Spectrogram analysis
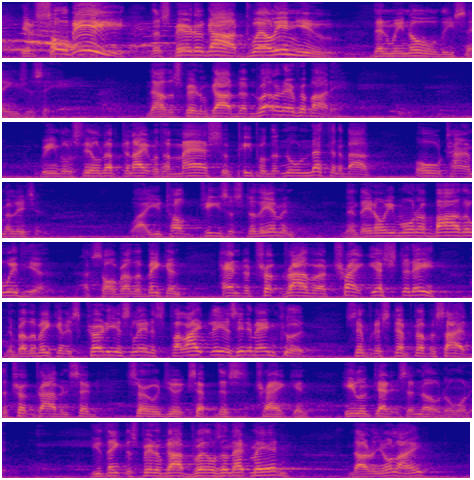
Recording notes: Originally preached at Tabernacle Baptist Church in Greenville, SC on September 23, 1973.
